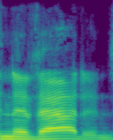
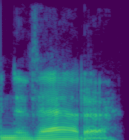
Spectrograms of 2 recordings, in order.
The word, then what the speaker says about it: Nevada: I think the Nevadans say Nevada. I hear it both ways.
